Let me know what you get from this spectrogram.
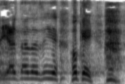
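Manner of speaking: high, loud and breathless after the goal; excited fan. Pretend. Fan keeps cheering after the goal, excited and loud. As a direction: still riding the thrill of the goal.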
